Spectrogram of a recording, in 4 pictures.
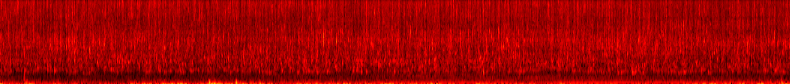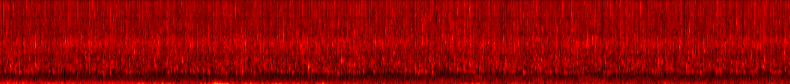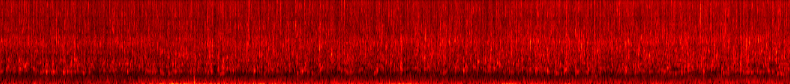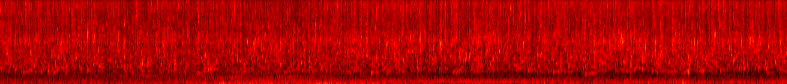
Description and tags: Recording of a small stream in Rock Creek Park in DC.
